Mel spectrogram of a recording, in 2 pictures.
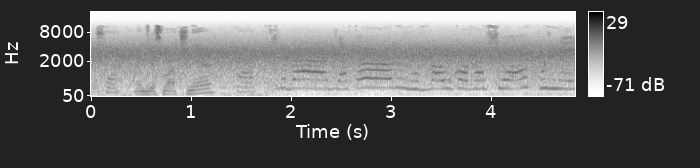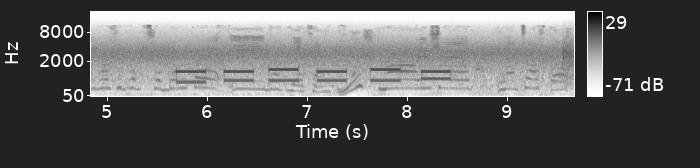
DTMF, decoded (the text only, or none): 145457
